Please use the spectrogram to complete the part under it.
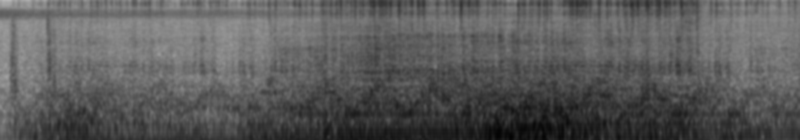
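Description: Blasts burst and crackle in quick succession.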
